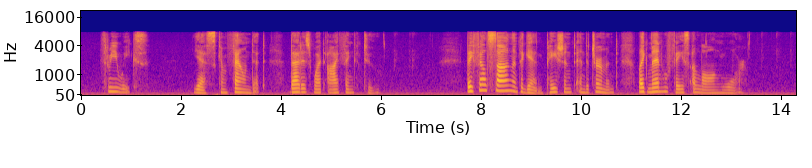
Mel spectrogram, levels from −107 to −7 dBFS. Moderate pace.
No: slow, 105 wpm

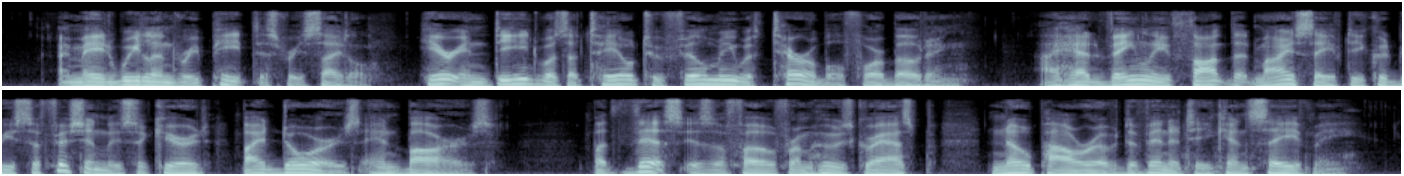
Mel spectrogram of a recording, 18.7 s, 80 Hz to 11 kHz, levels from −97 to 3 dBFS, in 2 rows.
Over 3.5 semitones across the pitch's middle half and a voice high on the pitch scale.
No: average, 3.9 semitones; low, 100 Hz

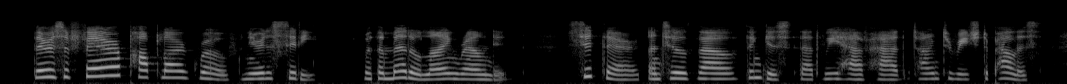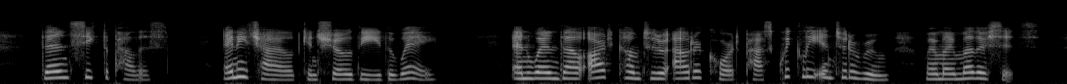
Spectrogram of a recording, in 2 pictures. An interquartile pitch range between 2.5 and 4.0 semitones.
No: average, 4.5 semitones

